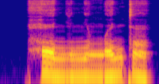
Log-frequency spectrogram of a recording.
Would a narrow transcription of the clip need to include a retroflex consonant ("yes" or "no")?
no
